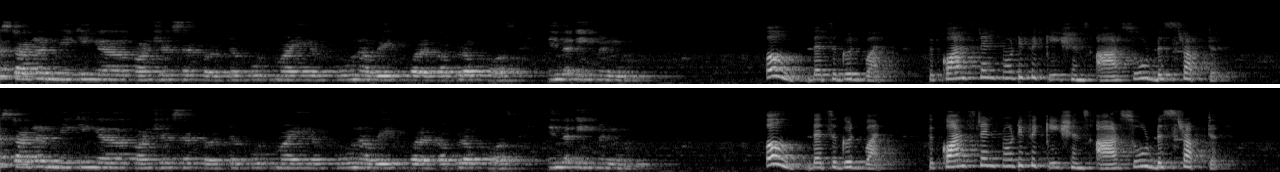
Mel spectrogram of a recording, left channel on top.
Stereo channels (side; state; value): both; normal; correlation 0.40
